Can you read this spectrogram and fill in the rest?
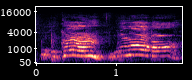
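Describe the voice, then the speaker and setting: A performer voicing a casual, squeaky cab driver in a live noir comedy radio play. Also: takes it slowly. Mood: nonchalant. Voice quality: squeaky put-on voice. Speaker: supporting actor in live radio serial. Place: small theater stage, live audience. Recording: noisy live stage recording with clicks.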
